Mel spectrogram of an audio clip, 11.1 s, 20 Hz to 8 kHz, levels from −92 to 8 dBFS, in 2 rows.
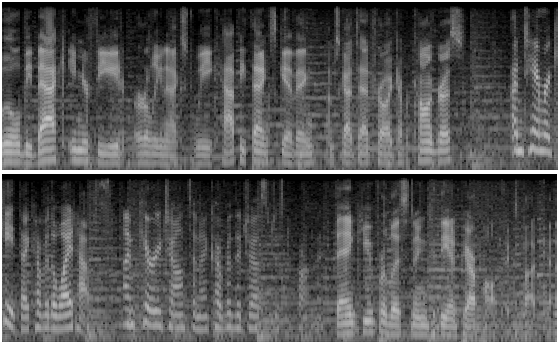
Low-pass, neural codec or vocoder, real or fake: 7.2 kHz; none; real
